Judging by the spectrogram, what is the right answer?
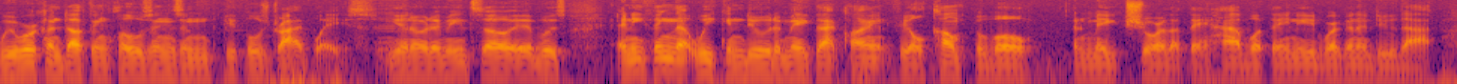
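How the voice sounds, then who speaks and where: The recording is very clean and the background silent. The man's pitch is very deep and low. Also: fairly even intonation, fairly quick pace. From Rhode Island (East Providence), moved from Brazil at seven. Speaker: sales and marketing director at a law firm. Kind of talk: casual business interview. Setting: mortgage company office.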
